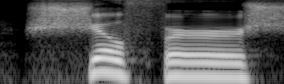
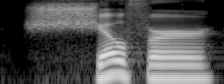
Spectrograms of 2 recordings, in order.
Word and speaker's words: chauffeur: next we have chauffeur chauffeur you could you can emphasize either syllable chauffeur chauffeur c-h-a-u-f-f-e-u-r first form noun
